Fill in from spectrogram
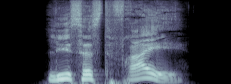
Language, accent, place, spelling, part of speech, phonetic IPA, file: German, Germany, Berlin, ließest frei, verb, [ˌliːsəst ˈfʁaɪ̯], De-ließest frei.ogg
- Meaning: second-person singular subjunctive II of freilassen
